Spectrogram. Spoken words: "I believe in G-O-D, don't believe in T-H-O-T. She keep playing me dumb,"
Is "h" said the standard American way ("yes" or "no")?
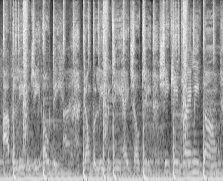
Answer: yes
